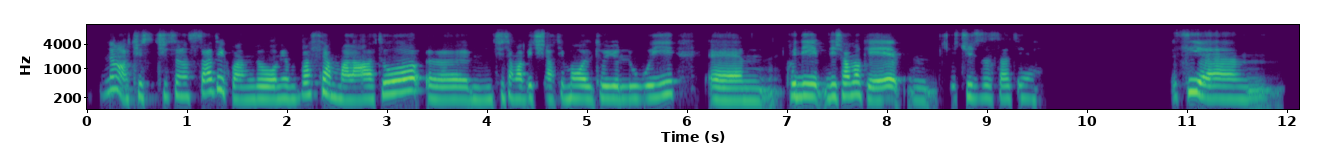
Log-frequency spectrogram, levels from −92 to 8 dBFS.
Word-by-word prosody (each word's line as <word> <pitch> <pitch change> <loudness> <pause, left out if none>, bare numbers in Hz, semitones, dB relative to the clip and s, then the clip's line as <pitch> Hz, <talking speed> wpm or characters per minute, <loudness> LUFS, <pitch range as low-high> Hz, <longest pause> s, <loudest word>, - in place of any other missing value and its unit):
No, 270 -5 -1
ci 215 +3 -7
s 205 0 -12
ci 220 - -10
sono 215 0 -4
stati 265 +8 -1
quando 185 -2 -1
mio 190 +1 -3
papà 195 +5 -2
s'è 235 +4 -2
ammalato, 220 - +4
uhm, 180 -1 -2
ci 195 +3 -10
siamo 190 -1 -1
avvicinati 190 0 -6
molto 195 -1 -1
io 190 0 +2
e - - -3
lui, 195 +6 -2 0.3
ehm, 170 +3 0
quindi, 220 -1 +2
diciamo 220 +3 +2
che, 185 +2 +3
mhmm, 170 -1 -15
ci - - -19
ci 210 -2 -5
son 195 0 -9
stati 190 0 -7 1.5
E - - -15
sì, 265 +4 +3
ehm 185 - -1
190 Hz, 155 wpm, -24 LUFS, 185-220 Hz, 1.5 s, ammalato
